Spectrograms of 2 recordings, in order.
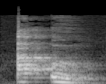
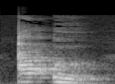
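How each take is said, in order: No difference in how they are said.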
